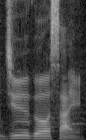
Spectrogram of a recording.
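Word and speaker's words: 十五歳: Jadi 10-nya Ju, umur 5 Gosai. Jadi digabung jadi Ju Gosai.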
